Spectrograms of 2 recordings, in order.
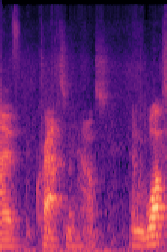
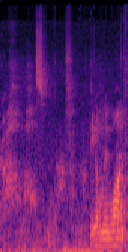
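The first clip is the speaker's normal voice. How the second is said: sarcastic aside; 2 semitones lower, 13 dB quieter than usual. Retold or imitated. Sarcastic aside about shared troubles.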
